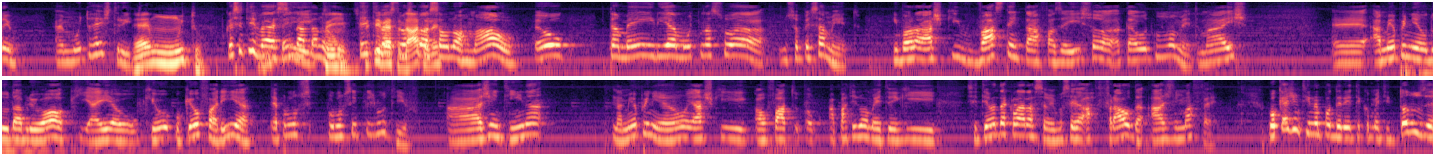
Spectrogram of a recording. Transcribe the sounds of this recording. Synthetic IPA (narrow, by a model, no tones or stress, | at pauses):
aɾjʊ | ɛmũj̃t̪ʊheʃt̪ɾit̪ɛmũj̃t̪ʊ̰ppo̥ɾhkesɪt̪ivɛsɪanst̪ivɛsũmsadt̪uasɛsɐ̃w̃nɔɦmawew | t̪ɐ̃mbẽj̃iɾiɐmũj̃t̪ʊnɐsuɐnʊsewpẽsamẽt̪ʊ̥ | ẽbɔɾɐaʃʊ̥kɪvasɪ̥t̪ẽnt̪aɾfazeɾisʊaat̪ɛuwt̪imʊmõmẽt̪ʊmɐjs | ɛɐmĩɲɐopiniɐ̃w̃d̪ʊd̪abluɔkɪaiʊkɪewʊkɪewfaɾiɐɛpoɾũspoɾũsĩplɪzmot̪ivʊ | ɐːɾʒẽnt̪ĩnɐ | nɐmĩɲɐopiniɐ̃w̃ewaʃʊ̥kɪawfat̪ʊapaɾtiɾd̪ʊmõmẽt̪ʊẽj̃kɪ | sɪt̪ẽj̃ũɐd̪ɛklaɾasɐ̃w̃ɪ̃voseafɾawd̪ɐʔaʒd̪ĩũmɐfɛ̰ | poɾkɪaɾʒẽnt̪ĩnɐpod̪eɾiɐt̪eɾkõmet̪̬id̪ʊt̪od̪ʊzʊze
